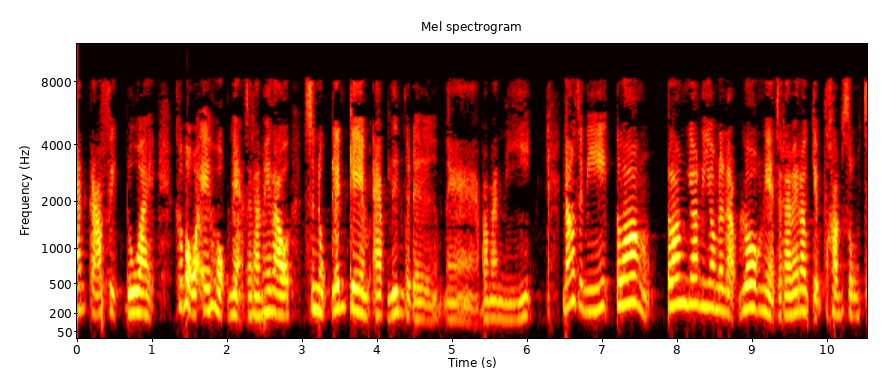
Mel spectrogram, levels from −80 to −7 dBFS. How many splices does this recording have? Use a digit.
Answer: 2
